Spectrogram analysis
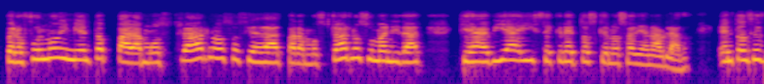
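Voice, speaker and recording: Telling story after story in an animated, chatty talk, this woman speaks as an emotional therapist. Her voice sits on the high side, and the recording has no echo.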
